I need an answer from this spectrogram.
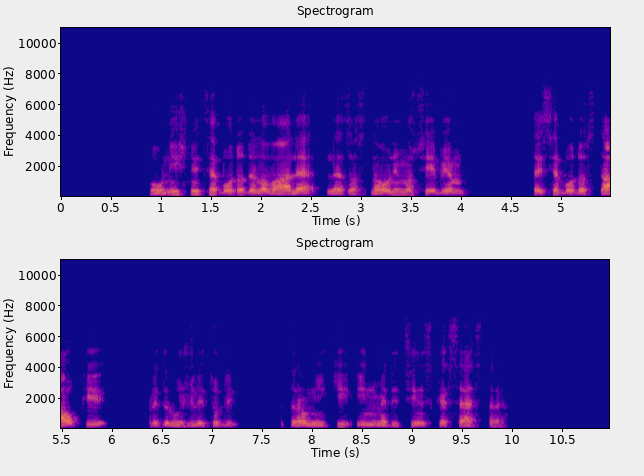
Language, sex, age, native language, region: Slovenian, male, 30-49, Slovenian, Central Slovenia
